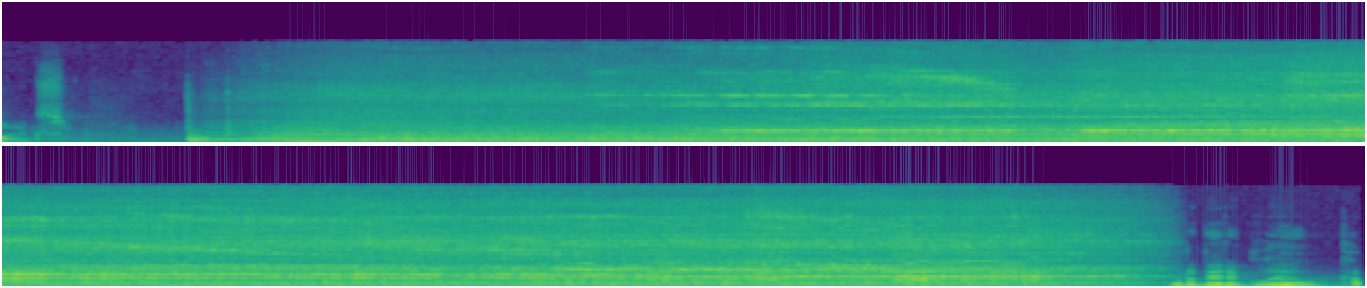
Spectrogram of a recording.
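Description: A band saw hums steadily as it cuts through wood.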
